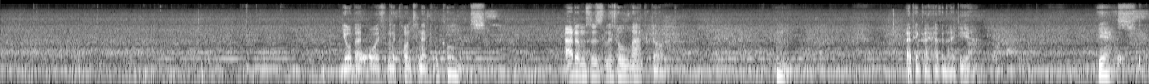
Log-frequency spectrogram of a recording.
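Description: A young man speaks casually into a microphone.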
